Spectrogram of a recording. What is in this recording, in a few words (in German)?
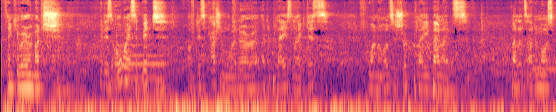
Ansage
